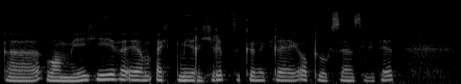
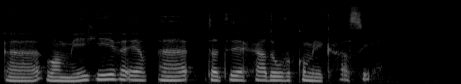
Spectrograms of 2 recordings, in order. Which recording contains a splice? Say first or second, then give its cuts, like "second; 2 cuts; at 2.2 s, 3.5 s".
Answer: second; 1 cut; at 1.4 s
